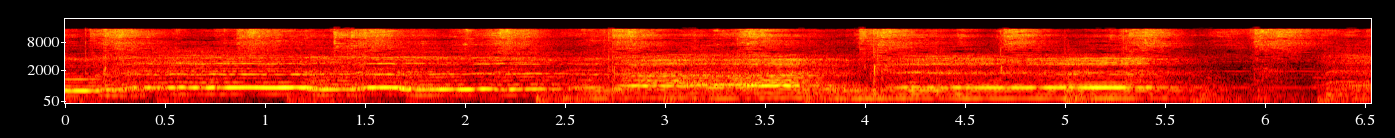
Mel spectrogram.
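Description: A group of young men chanting Ethiopian Orthodox wereb in Ge'ez together, in long held notes with slow melodic turns. The phrase breaks off briefly near the end.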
